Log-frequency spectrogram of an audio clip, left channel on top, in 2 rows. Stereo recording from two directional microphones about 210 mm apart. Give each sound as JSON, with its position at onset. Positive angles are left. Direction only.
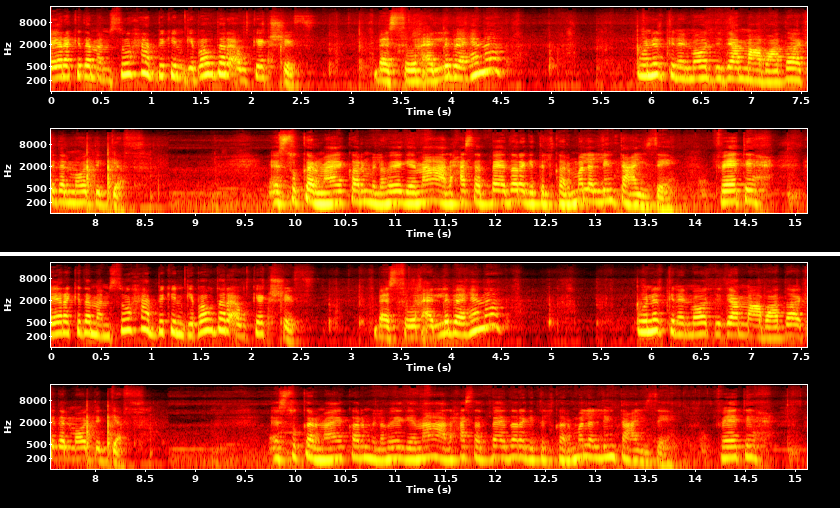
{"t": 0.0, "sound": "a woman's voice", "side_deg": -45}
{"t": 5.9, "sound": "a woman's voice", "side_deg": -55}
{"t": 10.1, "sound": "a woman's voice", "side_deg": 45}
